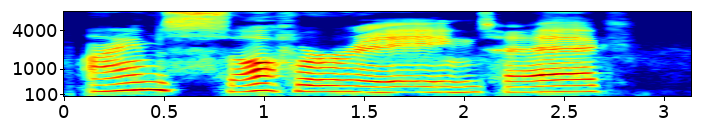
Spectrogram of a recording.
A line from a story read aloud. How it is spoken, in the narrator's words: Wanton said, making the words into an exaggerated groan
